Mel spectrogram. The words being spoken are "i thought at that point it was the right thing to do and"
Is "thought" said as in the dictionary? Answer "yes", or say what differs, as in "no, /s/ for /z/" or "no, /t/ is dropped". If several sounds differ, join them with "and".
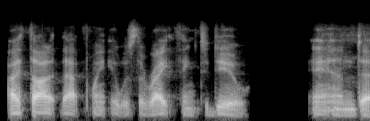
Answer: yes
